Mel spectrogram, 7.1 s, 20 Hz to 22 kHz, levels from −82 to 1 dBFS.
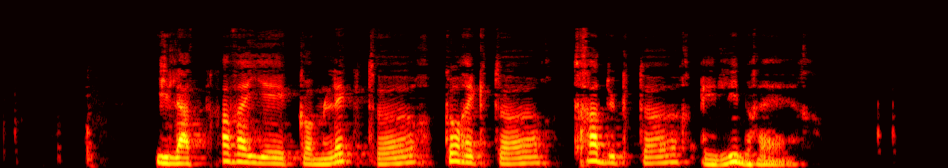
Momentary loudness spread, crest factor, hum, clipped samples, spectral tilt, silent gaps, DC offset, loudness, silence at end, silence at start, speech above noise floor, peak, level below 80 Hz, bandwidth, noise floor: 9 LU; 20 dB; none; under 0.1%; -8 dB/octave; 1.13-1.17 s; under 0.1%; -26 LUFS; 1.05 s; 0.65 s; 44 dB; -6 dBFS; -62 dBFS; 11.5 kHz; -69 dBFS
